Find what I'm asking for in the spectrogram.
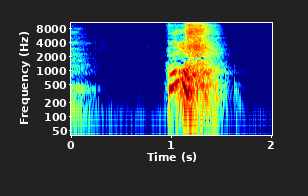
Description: Just me sneezing my head off :D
